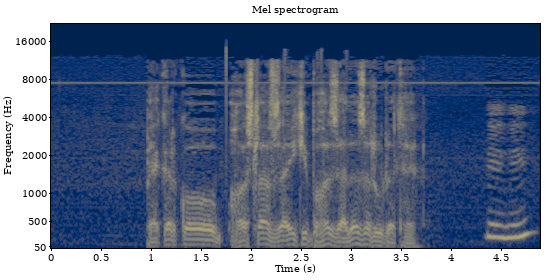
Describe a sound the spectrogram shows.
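A middle-aged man speaks softly and close by.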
